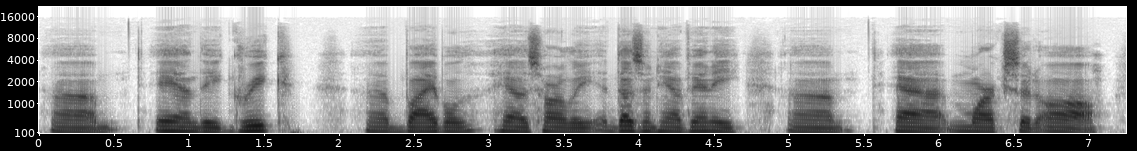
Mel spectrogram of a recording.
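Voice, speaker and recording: A man presenting the Bible edition he translated, talking through its pages off the cuff with many pauses and restarts. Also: medium pitch, level tone, a little mellow, dry recording, clean studio sound. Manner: halting, many fillers and restarts. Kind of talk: unscripted screen walkthrough.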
